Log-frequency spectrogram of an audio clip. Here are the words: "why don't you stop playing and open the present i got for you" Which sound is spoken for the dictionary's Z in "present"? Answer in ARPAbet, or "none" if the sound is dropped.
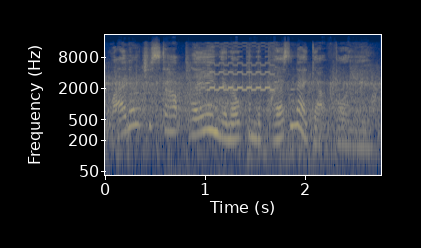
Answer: Z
